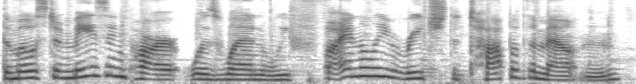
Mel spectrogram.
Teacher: That rise on top and fall on mountain emphasizes the climax. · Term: rising falling intonation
